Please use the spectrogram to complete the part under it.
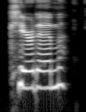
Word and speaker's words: Círdan: Círdan. – I'm so proud of you for that scene. – I practiced the hard C.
